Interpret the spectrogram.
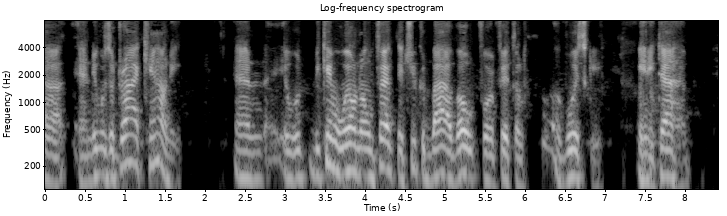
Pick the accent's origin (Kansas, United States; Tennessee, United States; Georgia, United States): Tennessee, United States; Well, I was from Tennessee, but I lived up there. I lived up there for 8 years and then came back.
